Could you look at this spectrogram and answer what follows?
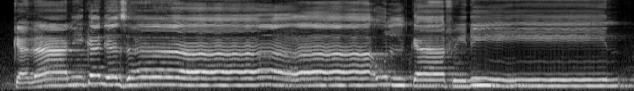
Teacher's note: الف سے پہلے حرف پر زبر ہے تو یہاں پر الف مدہ ہوگا، الف مدہ کے بعد حمزہ اسی کلمے میں ہے تو یہاں پر مد متصل ہوگی، 3 سے 5 الف تک کھینچ کر پڑھیں گے۔ نون کی زبر کو وقف میں ساکن کر دیں گے، جب نون ساکن ہو جائے گا تو یہاں پر یا مدہ کے بعد نون ساکن آ گیا تو وقف کی حالت میں یہاں پر مد عارض ہوگی، 2 سے 3 الف تک کھینچ کر پڑھیں گے۔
